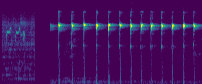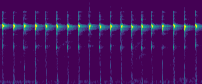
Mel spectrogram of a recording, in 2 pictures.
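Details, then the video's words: Lovebird in 'ngetik' ticking mode, used to prompt a long 'ngekek' trill: sharp, high, dry ticks repeated evenly about four times a second after a short burst of softer chatter at the start. "Love Bird Ngetik Cara Cepat Memanggil Love Bird Agar Ngekek Panjang"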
